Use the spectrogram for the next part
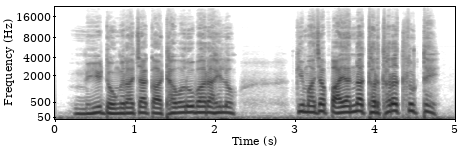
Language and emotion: Marathi, fearful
